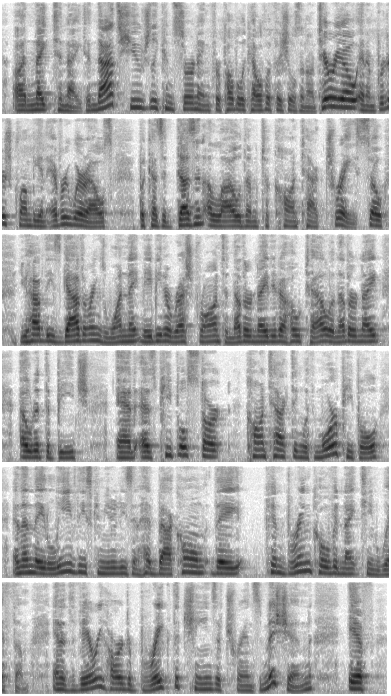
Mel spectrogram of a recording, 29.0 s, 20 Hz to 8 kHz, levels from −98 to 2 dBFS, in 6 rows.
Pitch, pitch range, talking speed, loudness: 155 Hz, 140-170 Hz, 180 wpm, -22 LUFS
